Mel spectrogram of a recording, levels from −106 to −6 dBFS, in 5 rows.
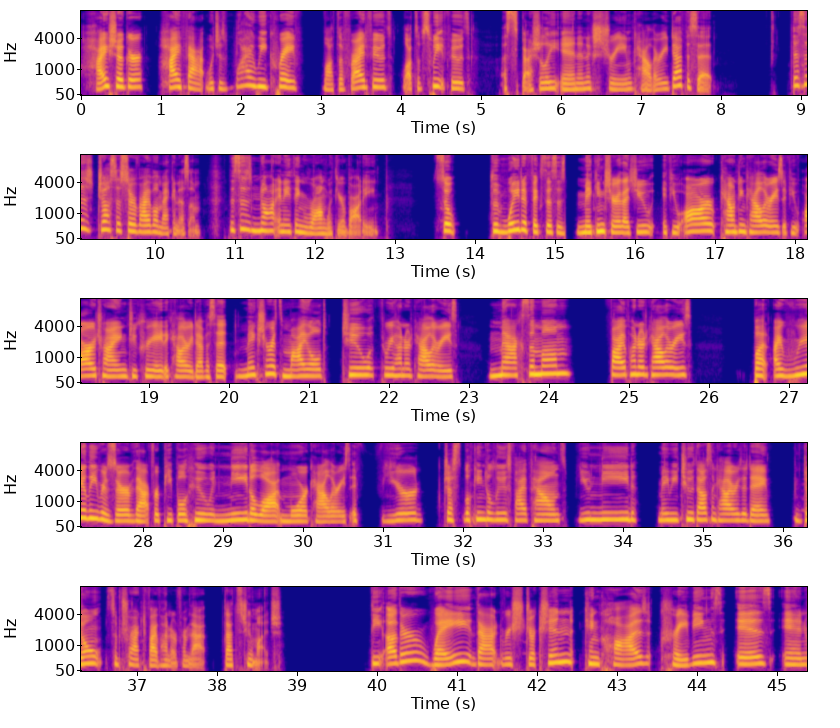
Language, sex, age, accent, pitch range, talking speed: English, female, 20-39, American, 200-245 Hz, 155 wpm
